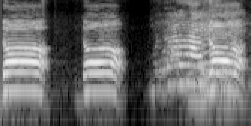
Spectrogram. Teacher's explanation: देखना जीव जो है ना दांत से ऊपर वाले मसूड़ा में सट रहा है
